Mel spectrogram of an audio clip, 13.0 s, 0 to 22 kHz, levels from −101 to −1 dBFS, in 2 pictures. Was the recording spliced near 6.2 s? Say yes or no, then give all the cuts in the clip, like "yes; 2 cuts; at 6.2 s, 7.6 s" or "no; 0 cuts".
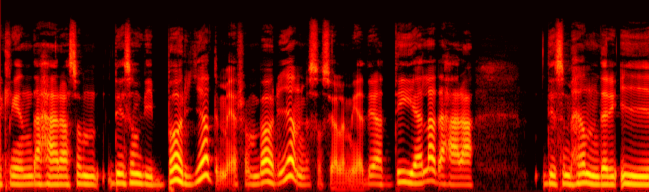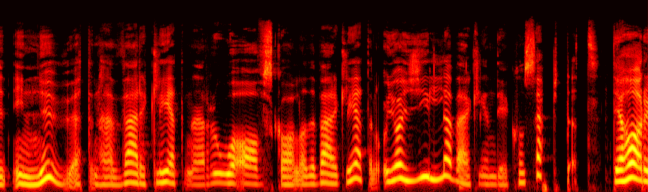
no; 0 cuts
